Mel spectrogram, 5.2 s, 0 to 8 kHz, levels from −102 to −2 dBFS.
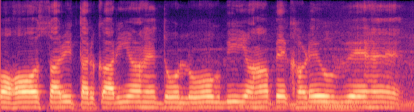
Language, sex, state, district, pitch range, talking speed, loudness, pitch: Hindi, male, Himachal Pradesh, Shimla, 135-145 Hz, 140 wpm, -14 LUFS, 140 Hz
